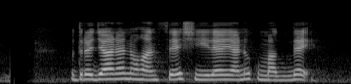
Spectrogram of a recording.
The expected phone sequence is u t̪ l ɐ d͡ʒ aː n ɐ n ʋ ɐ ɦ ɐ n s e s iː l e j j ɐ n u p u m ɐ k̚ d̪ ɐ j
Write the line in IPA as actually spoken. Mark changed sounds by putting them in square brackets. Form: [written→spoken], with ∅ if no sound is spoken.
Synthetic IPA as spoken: u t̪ [l→ɾ] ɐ d͡ʒ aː n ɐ n ʋ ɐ ɦ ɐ n s e [s→ʃ] iː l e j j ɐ n u [p→k] u m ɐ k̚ d̪ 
